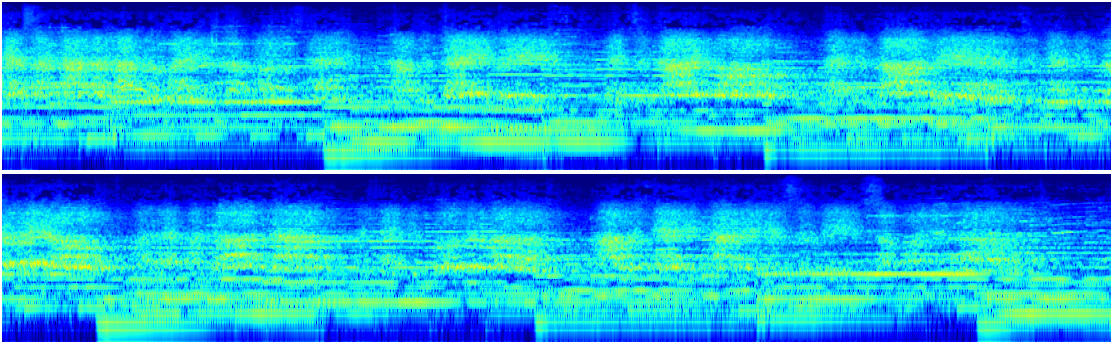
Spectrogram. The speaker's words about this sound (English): And man, the massive crowd helped him finish the song.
